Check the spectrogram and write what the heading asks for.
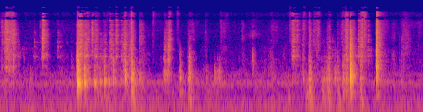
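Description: Rummaging among craft items and cups: scattered knocks, clicks and rustles as things are picked up and set down, the sharpest about a second and a half in and again near the end.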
